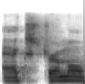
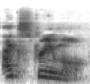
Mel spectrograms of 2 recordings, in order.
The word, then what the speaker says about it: extremal: you you focus also on external black holes am i pronouncing that right extremal extreme good this is exactly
